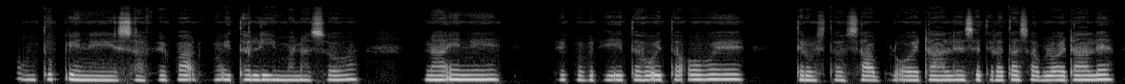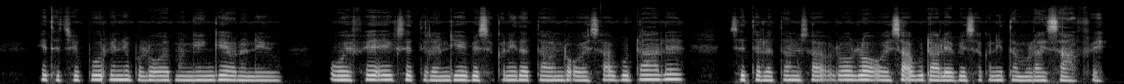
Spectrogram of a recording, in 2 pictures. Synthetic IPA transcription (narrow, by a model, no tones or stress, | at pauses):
unt̪ukinisafɛbadunuit̪alimanasɔ | naini | bɛkabadiːt̪aɦuit̪aʔɔwe | t̪ɛɾust̪ausabulɔoedalɛsɛt̪ɛlat̪ausabuloedale | it̪at͡ʃɛpuɾɛnibaloemaŋɡɛŋɡɛunanɛ | oefɛʔɛksɛt̪ɛlandiabɛsḁkanit̪at̪aunlɔʔoesabudale | sɛt̪ɛlat̪aunsalɔlɔʔesa̰budalɛbɛsakanit̪amulaisafɛ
